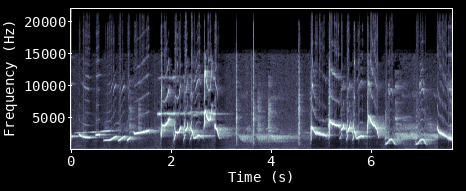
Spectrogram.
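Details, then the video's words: Song of a white-rumped shama, played to lure birds: loud, clear whistled notes that swoop up and down, delivered in quick varied phrases with brief gaps and scattered sharp clicks. "Suara Burung Murai Batu yang paling baik untuk pikat"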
